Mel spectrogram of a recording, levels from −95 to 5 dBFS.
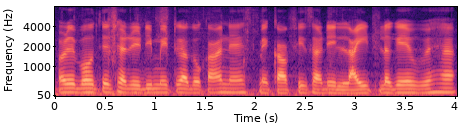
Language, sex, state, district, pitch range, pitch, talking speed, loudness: Hindi, male, Bihar, Araria, 120-135 Hz, 130 Hz, 255 wpm, -16 LUFS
